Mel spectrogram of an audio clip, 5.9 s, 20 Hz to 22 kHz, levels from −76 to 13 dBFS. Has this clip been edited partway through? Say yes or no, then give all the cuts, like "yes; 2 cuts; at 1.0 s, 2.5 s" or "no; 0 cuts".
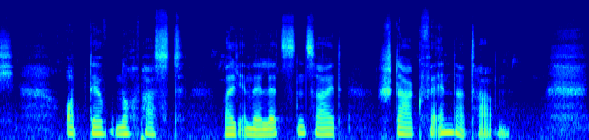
yes; 3 cuts; at 1.1 s, 1.4 s, 2.4 s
